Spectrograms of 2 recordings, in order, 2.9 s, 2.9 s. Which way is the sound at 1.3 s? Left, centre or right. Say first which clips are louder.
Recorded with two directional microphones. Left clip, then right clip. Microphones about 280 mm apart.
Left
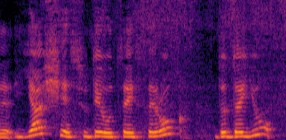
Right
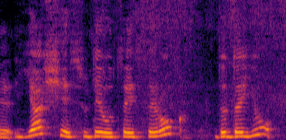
Right 2 dB; centre.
